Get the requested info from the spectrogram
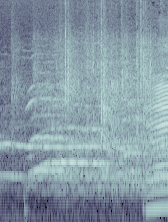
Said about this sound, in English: You get to decide, is it the JoJo Siwa or the Rachel? We need a round of applause. Should we do JoJo first? Yeah, sure. If JoJo you first. Vote JoJo Siwa, let's hear you cheer.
